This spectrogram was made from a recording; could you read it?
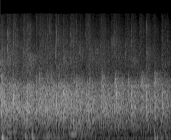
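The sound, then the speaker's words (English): A church audience applauds steadily to welcome a couple, a dense patter of many hands clapping at a fairly even level throughout, slowly easing off toward the end. “And could you all give them a warm round of applause to welcome them?”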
